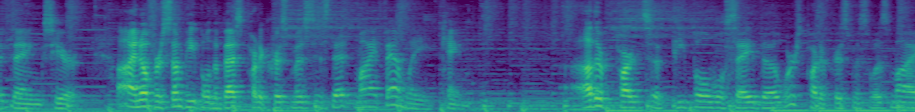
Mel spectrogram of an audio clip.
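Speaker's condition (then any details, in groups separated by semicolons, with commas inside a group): No condition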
